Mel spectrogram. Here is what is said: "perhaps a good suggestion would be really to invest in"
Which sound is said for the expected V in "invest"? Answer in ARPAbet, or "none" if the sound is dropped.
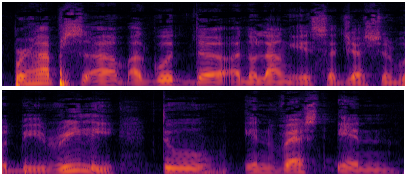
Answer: V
